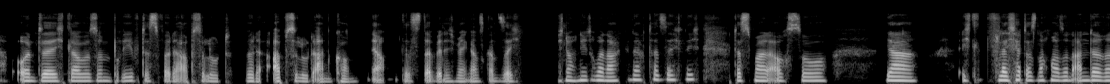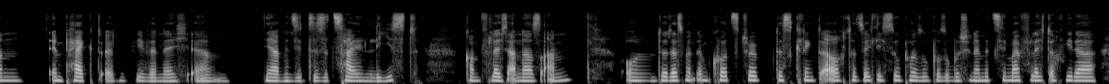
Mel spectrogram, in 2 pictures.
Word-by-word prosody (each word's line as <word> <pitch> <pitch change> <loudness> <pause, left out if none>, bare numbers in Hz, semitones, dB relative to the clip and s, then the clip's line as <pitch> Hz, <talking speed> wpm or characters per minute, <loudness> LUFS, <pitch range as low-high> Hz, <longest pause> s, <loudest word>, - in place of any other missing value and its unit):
und, 165 -1 +2
äh, 160 0 +8
ich 160 - -3
glaube, 165 0 +2
so 165 +1 -1
’n 170 - -3
Brief, 165 +1 -4
das - - +1
würde 75 -1 +1
absolut 140 -1 -3
würde 155 -3 0
absolut 150 -2 +2
ankommen. 130 0 -1
Ja, - - +2 0.2
das - - -1
da - - +4
bin - - 0
ich 140 - -5
mir 140 -1 -2
ganz, 140 - -3
ganz 145 - -3
sicher. 140 - 0
Habe - - -43
ich 165 - -5
noch 180 -2 +1
nie 195 +2 +1
drüber 195 -1 +2
nachgedacht 200 +4 0
tatsächlich, 220 +1 -2 0.3
dass 175 +1 +2
mal 175 -1 +4
auch 165 - +1
so 175 0 +1 0.6
ja, 180 -3 +6 0.4
ich 185 - -2 0.2
vielleicht 195 0 +4
hat 205 - +2
das 190 - +1
noch 190 0 -2
mal 190 -2 +3
so 185 - +1
’n 185 - +1
anderen 180 -2 +2 0.2
Impact 180 -2 +1
irgendwie, 165 0 -5
wenn 155 - -2
ich, 160 0 -3
ähm, 75 -1 -3 0.3
ja 160 -2 +3
wenn 165 - -3
sie 160 +1 -2
diese 160 +1 -3
Zeilen 165 -1 +4
liest, 160 +5 -2 0.4
kommt 175 -2 -3
vielleicht 175 -2 +1
anders 165 0 +2
an. 195 +6 -2 0.5
Und 170 0 -3
das 180 +1 +3
mit 195 +4 -1
’nem 190 -4 -3
Kurztrip, 195 0 0
das 190 - +1
klingt 185 -1 -3
auch 180 - +4
tatsächlich 185 0 -3
super, 190 0 -1
super, 175 0 -5
super 175 0 -4
schön, 180 +1 -4
damit 180 +1 -1
sie - - 0
mal 180 0 +2
vielleicht 185 0 -1
auch - - -6
wieder 175 -2 +2
175 Hz, 210 wpm, -23 LUFS, 160-185 Hz, 0.6 s, äh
